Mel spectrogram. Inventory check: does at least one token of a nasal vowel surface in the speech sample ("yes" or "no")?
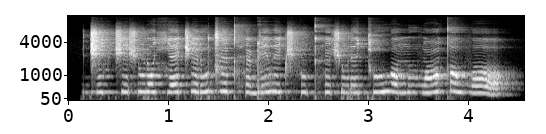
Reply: yes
